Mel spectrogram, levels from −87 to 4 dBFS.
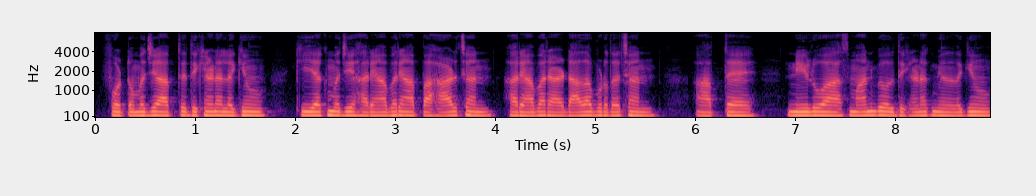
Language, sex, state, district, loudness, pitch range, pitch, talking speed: Garhwali, male, Uttarakhand, Uttarkashi, -22 LUFS, 120-125 Hz, 125 Hz, 200 wpm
